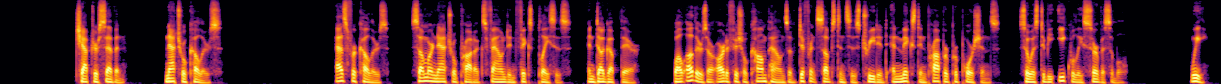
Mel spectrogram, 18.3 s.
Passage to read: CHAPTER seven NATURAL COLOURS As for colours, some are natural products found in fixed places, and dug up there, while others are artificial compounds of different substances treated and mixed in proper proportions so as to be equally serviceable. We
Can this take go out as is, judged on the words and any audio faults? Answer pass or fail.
pass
